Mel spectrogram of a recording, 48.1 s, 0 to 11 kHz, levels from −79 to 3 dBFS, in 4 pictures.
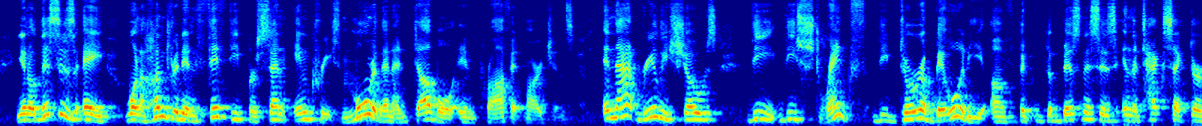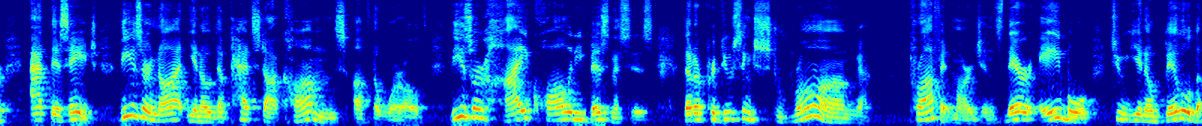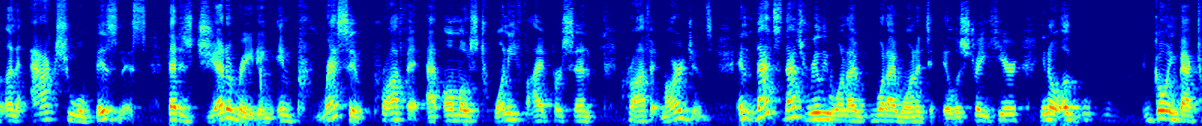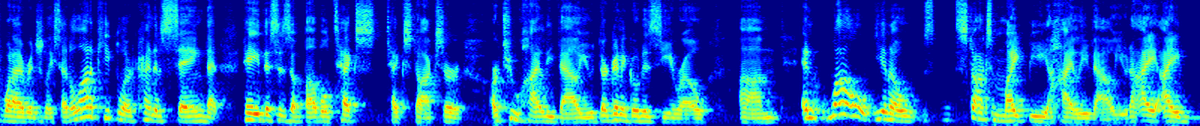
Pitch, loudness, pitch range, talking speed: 160 Hz, -24 LUFS, 135-195 Hz, 170 wpm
